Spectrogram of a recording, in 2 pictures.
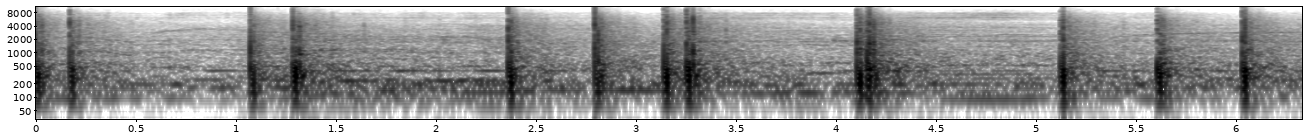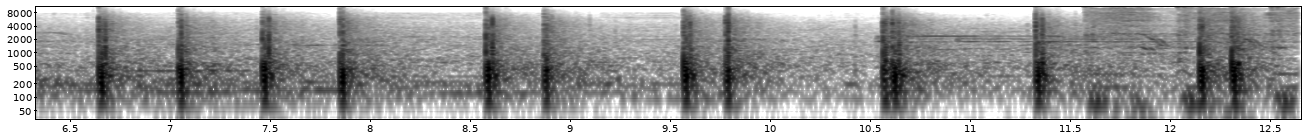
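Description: Fireworks explode over Sutter Health Park after the Sacramento River Cats' 6–0 final against the Reno Aces, in a rapid, irregular series of sharp booms and cracks, about twenty bursts, loud and punchy against a steady rumbling crowd-like background.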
